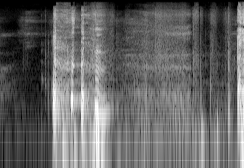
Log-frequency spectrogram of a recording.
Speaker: Sorry if you hear me coughing. I'm a little sick. Well, not sick, but like I cough, so yeah.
